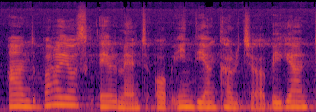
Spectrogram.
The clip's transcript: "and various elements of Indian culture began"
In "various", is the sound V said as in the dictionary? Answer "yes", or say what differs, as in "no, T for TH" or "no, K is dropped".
no, B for V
